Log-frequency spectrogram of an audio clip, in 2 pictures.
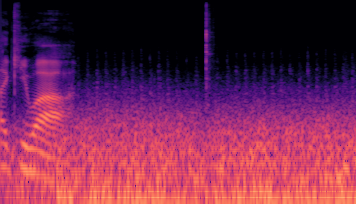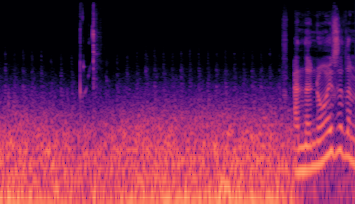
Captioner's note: submarine propellor whirring; heavy whooshing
